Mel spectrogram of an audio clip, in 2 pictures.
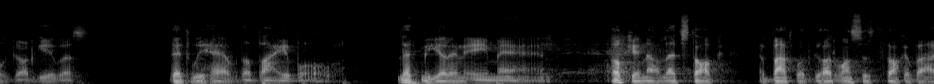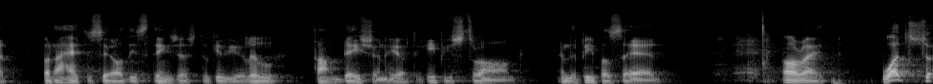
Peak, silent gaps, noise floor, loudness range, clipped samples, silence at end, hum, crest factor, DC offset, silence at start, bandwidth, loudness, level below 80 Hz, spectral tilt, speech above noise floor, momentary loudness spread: -10 dBFS; 1.51-1.56 s; -82 dBFS; 4 LU; under 0.1%; 0 s; none; 20 dB; under 0.1%; 0 s; 11.5 kHz; -30 LUFS; -48 dBFS; -6 dB/octave; 53 dB; 16 LU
